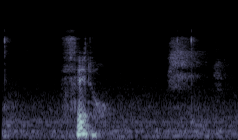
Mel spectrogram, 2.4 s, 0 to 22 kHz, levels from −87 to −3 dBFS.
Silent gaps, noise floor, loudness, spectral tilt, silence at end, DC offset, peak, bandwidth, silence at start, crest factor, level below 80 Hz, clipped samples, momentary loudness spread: none; -57 dBFS; -35 LUFS; -6 dB/octave; 0.15 s; under 0.1%; -14 dBFS; 9.4 kHz; 0.05 s; 24 dB; -68 dBFS; under 0.1%; 26 LU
